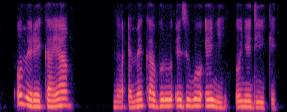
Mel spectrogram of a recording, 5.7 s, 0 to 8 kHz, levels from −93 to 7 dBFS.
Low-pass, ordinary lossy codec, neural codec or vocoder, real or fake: 7.2 kHz; Opus, 16 kbps; none; real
